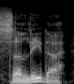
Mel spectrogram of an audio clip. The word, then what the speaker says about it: Salida: You know, we have another town near here called Salida, which actually is Salida, which means exit, but we all say Salida because we're Yankees, you know, or whatever we are.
